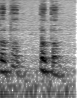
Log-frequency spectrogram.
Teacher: the first syllable of each pair is unstressed and the second syllable is stressed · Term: iambic pentameter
